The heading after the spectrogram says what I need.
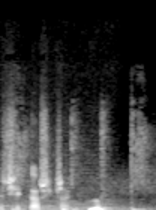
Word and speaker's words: Ćwiekoszczak: It's just 3 syllables for ķWIEKOSZCZAK. Yeah, 3 syllables only.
